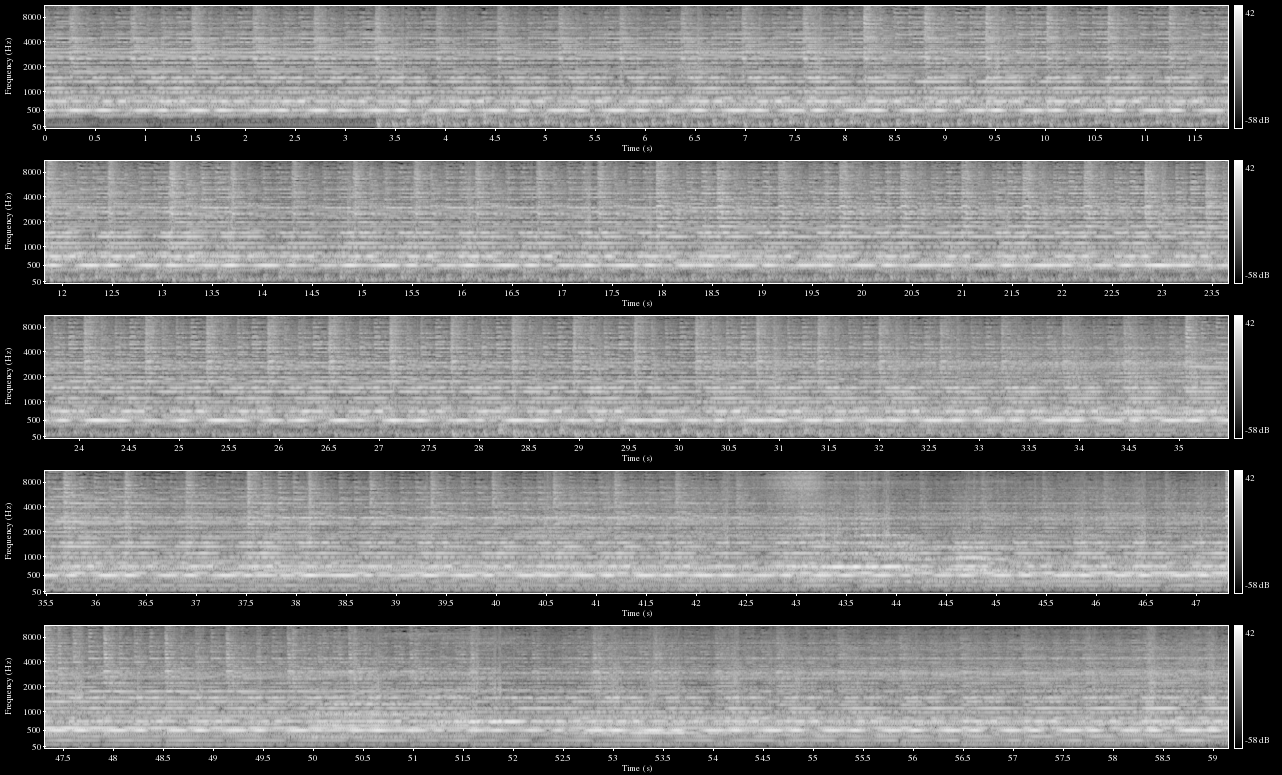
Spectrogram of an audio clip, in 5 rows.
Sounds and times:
Music: 0:00.0 - 0:59.1.

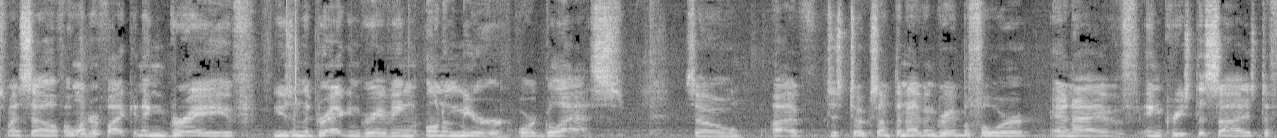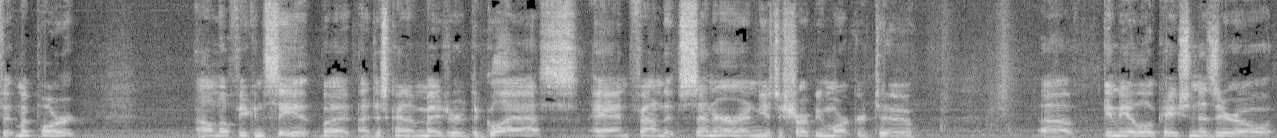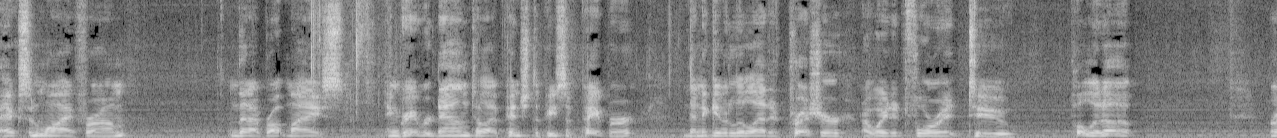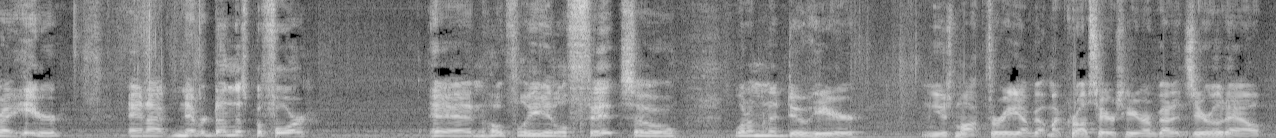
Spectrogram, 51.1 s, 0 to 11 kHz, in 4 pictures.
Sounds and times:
Speech: 0:00.0 - 0:13.6, 0:14.7 - 0:22.0, 0:23.1 - 0:26.9, 0:27.8 - 0:37.0, 0:38.2 - 0:39.0, 0:39.6 - 0:41.5, 0:42.6 - 0:51.0.

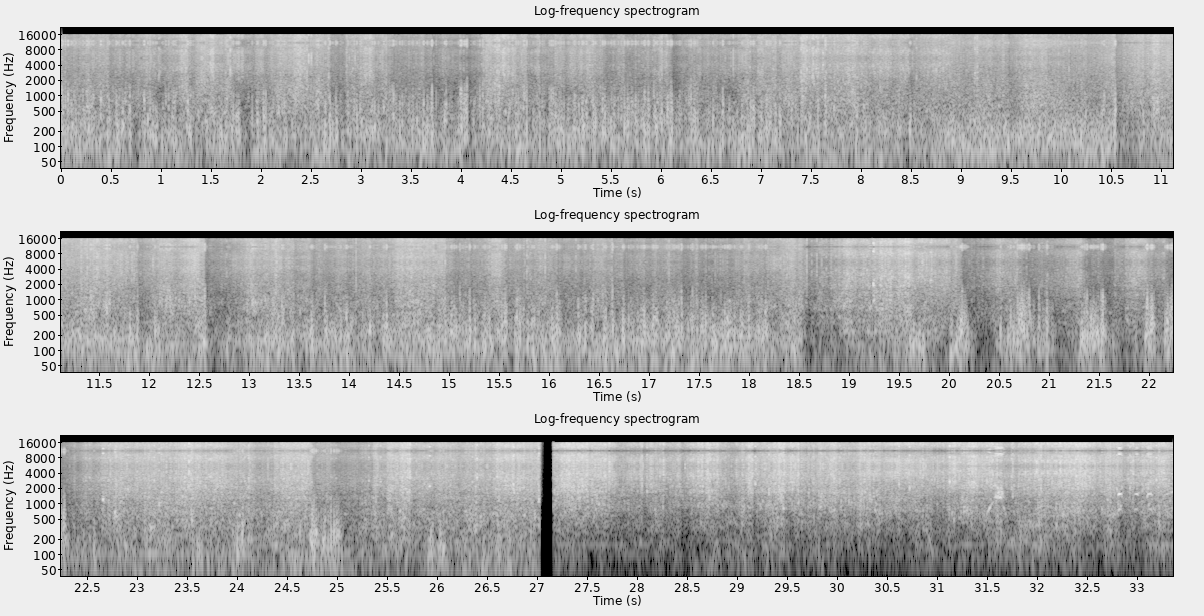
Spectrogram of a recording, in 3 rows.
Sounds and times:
Wind noise (microphone): 0:00.0 - 0:27.0
Ocean: 0:00.0 - 0:33.3
Sailboat, sailing ship: 0:00.0 - 0:33.3.

